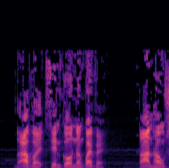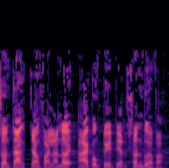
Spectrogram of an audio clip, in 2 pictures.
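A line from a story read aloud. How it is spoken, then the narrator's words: Cold man's voice. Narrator (Vietnamese): Đại hán mặt rỗ lạnh lùng nói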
